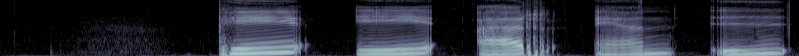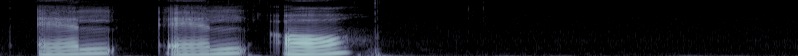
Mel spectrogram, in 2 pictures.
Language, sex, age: Swedish, female, 31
